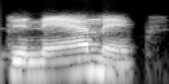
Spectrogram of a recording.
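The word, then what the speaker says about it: Dynamex: in April of 2018 with the decision properly pronounced as the dynamics the Superior Court of Los Angeles right and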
